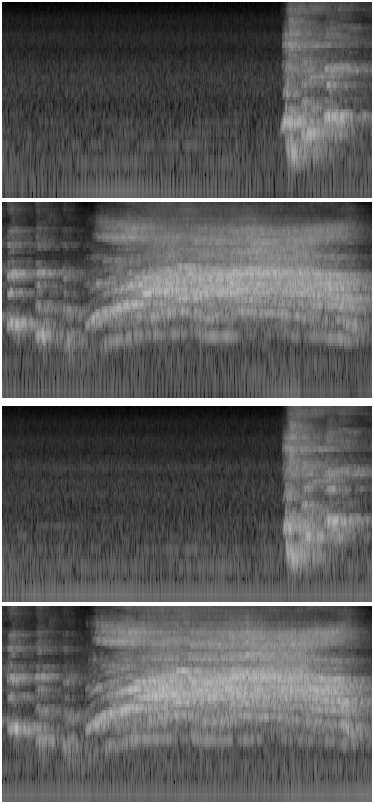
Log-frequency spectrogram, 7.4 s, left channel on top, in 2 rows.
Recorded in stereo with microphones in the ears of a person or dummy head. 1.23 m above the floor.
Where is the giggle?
25° left (ahead or behind), 2.5 m.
